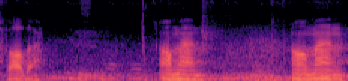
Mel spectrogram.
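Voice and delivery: soft, fading prayer voice. Acted. Pastor praying for the church before the sermon, hushed. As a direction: pray gently, letting it drop low.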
